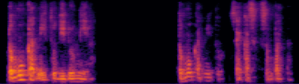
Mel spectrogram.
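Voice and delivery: soft, low and tender; quiet tender correction; gentle divine voice. Acted. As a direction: speak like a merciful God. God answers gently in story.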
